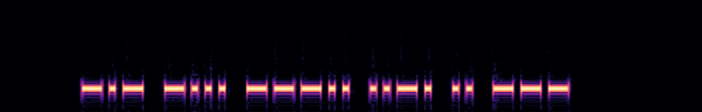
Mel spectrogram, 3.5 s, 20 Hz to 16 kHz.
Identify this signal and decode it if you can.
Morse code, heard as a keyed tone, about 34 wpm, 700 Hz. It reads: KB8FIO
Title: USA Call Signs - 6 Characters - 2x Character Spacing - 35wpm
